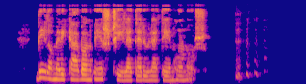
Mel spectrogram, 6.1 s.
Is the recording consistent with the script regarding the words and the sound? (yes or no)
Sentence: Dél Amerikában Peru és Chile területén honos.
no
